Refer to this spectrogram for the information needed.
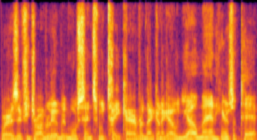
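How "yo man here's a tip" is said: put-on American accent, high and slow. Acting out a taxi passenger handing over a tip, american accent. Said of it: "I don't know why I use the American accent again".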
